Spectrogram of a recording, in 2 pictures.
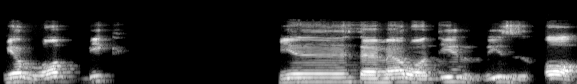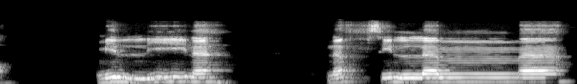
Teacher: Kalau ketemu lam sama ro, maka cara bacanya adalah langsung ke huruf ro atau ke huruf lam, langsung ke huruf kedua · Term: idgham bila ghunah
